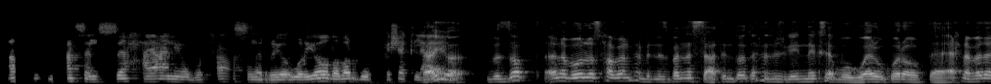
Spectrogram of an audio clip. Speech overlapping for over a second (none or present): none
